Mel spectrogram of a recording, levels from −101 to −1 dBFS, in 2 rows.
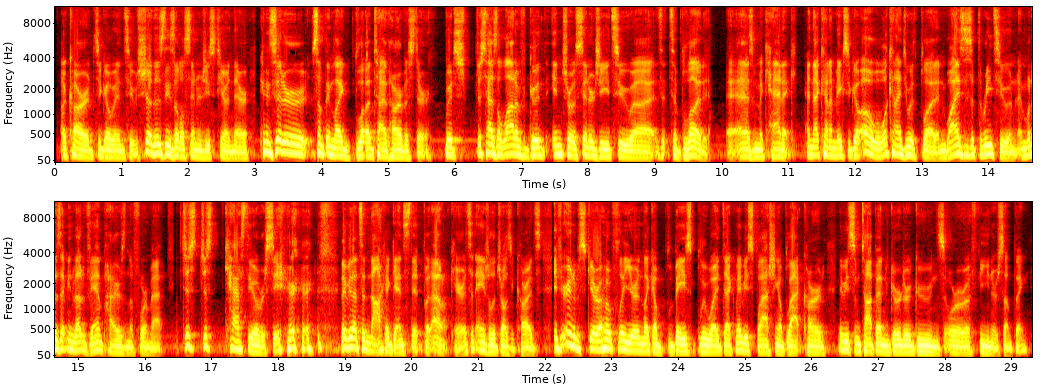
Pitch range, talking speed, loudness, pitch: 95-135 Hz, 235 wpm, -18 LUFS, 110 Hz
